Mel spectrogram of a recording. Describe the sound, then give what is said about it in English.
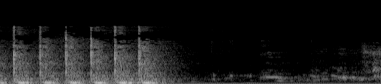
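Six firm, evenly spaced knocks on a door in quick succession, fairly loud, followed by a quiet stretch with only faint background noise. “Must be important for him to keep on knocking like that.”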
